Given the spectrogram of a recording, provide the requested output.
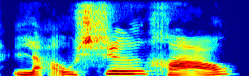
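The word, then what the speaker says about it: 老师好: Lao shi hao. Le che est un ton 1 et lao shi sont des troisièmes tons.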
